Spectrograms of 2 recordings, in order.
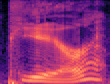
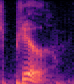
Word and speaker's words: Pierre: By the way, how is it, David, after 2 years in the capital of South Dakota, which looks like it would be pronounced Pierre, but if you're from South Dakota, David was telling me it's Pierre.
